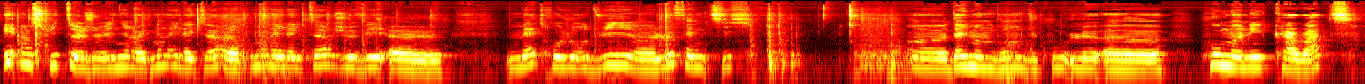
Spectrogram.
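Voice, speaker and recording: A woman's voice: mid-range voice, a little slow, noisy background. A woman casually talking viewers through a makeup tutorial, chatty and enthusiastic, with frequent hesitations. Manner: chatty, filler-heavy, enthusiastic about products.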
